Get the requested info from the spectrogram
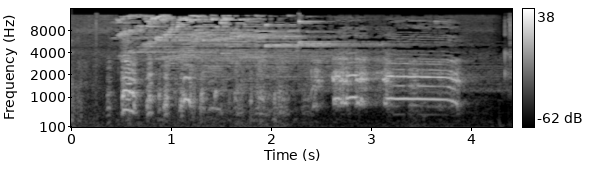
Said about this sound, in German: Hör mal, 1, 2, 3, Kikeriki.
